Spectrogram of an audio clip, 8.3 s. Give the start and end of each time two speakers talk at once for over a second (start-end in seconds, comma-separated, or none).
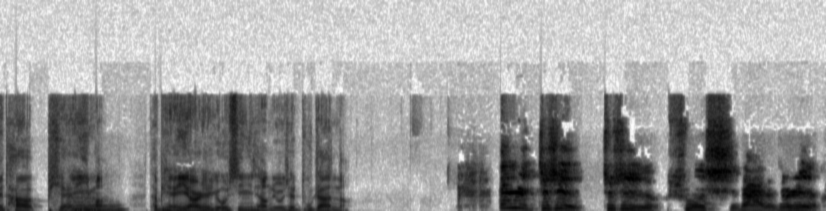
none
